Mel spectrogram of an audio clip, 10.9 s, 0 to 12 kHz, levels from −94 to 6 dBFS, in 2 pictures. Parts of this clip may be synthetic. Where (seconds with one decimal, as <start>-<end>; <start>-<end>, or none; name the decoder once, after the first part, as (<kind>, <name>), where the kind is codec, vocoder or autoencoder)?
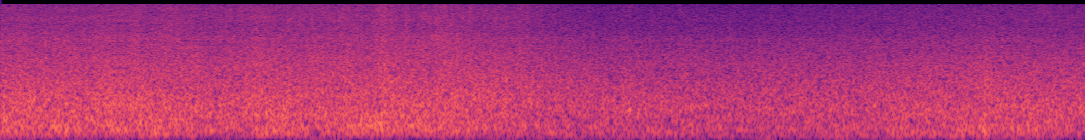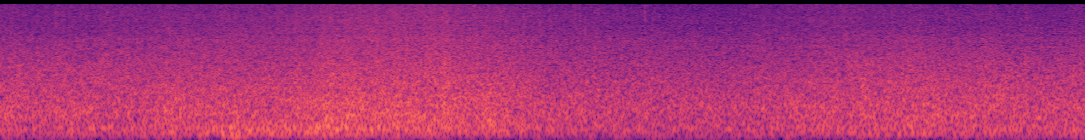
5.2-7.4 (vocoder, Vocos); 9.2-10.0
